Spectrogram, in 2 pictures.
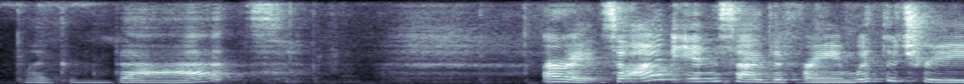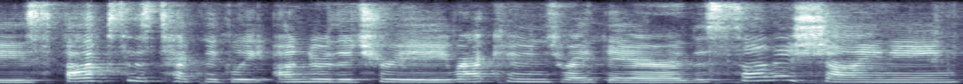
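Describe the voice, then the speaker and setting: Over noticeable background noise, a woman talks at a fairly slow pace, her fairly high voice full of lively intonation. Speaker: journaling video creator. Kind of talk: crafting tutorial chat. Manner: casual, chatty.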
